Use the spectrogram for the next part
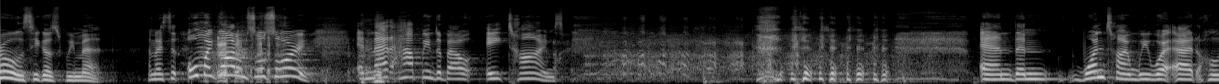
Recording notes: The actress and artist sit down for a live taping of What's Good.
